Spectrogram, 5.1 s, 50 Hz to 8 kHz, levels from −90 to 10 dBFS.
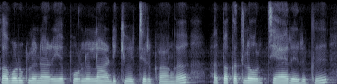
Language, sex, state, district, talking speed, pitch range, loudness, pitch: Tamil, female, Tamil Nadu, Kanyakumari, 120 wpm, 185-200 Hz, -19 LUFS, 195 Hz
